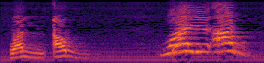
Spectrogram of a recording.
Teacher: را ہم پر پڑھیں گے، اس لیے کہ اس کے پچھلے حرف پر زبر ہے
